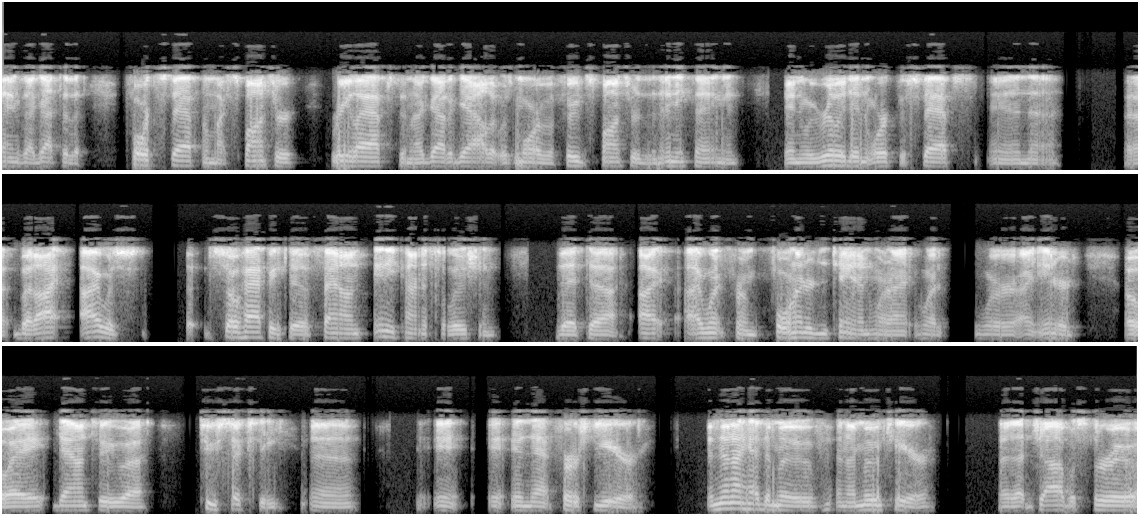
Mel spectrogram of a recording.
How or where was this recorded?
phone line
